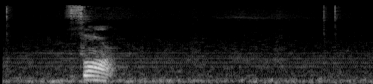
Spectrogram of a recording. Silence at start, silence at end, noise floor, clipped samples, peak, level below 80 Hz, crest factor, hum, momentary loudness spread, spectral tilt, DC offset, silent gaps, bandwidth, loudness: 0.5 s; 1.15 s; -44 dBFS; under 0.1%; -2 dBFS; -56 dBFS; 22 dB; none; 28 LU; -5.5 dB/octave; under 0.1%; none; 17 kHz; -17 LUFS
